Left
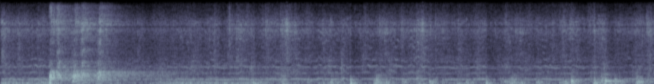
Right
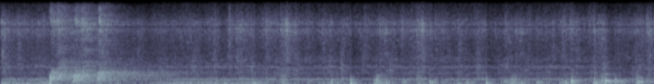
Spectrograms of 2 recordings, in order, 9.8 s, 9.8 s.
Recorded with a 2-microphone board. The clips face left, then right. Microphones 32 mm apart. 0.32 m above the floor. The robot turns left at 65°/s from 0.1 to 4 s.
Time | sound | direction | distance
0.7 | a zipper | 90° left | 0.8 m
